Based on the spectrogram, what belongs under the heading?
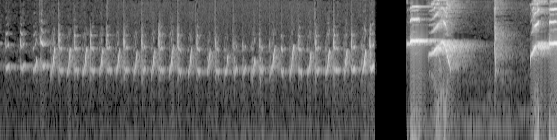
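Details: Pet cockatiel kept indoors: a fast run of evenly repeated short warbling notes for several seconds, followed by a few loud harsh screechy calls.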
